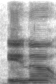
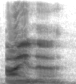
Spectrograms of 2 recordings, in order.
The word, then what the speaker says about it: Inna: in actually so in is it pronounced in uh or or ina let me know I don't want to I don't want to mess it up all right let me start the timer first is correct inna okay awesome yeah if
